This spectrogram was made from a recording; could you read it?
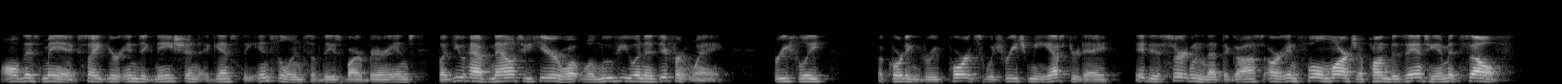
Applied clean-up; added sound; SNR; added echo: none; none; none; none.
